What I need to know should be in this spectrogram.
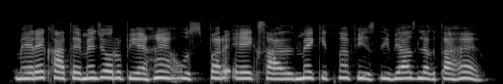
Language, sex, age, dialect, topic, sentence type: Hindi, female, 18-24, Hindustani Malvi Khadi Boli, banking, question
